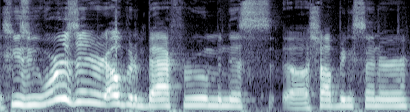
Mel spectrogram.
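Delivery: high-pitched yell, projected across a distance. Retelling a customer at the front of the store: imitating a man yelling. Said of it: "he's yelling at me".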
